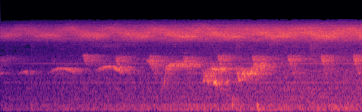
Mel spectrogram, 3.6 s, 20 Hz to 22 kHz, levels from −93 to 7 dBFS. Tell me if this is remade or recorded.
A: recorded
